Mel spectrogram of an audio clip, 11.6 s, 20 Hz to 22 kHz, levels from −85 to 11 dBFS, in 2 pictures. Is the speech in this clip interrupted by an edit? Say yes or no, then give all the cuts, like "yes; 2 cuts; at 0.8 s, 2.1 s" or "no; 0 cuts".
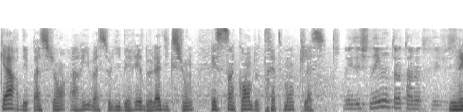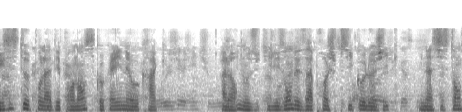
yes; 4 cuts; at 2.7 s, 6.2 s, 7.0 s, 8.8 s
